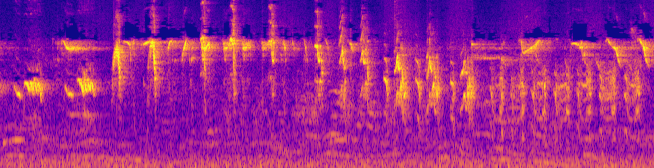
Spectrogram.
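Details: Chinese hwamei kept as a cage bird, singing quick, bright, repeated high whistled notes in a steady lively stream.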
